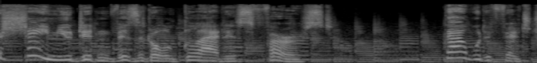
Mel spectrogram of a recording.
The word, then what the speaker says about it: Gladys: Gladys, that's how you say her name.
